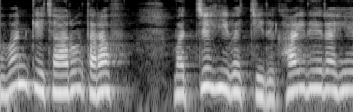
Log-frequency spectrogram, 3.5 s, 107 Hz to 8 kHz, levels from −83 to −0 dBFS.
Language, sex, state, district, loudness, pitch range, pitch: Hindi, female, Uttar Pradesh, Lalitpur, -17 LUFS, 225-260 Hz, 245 Hz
